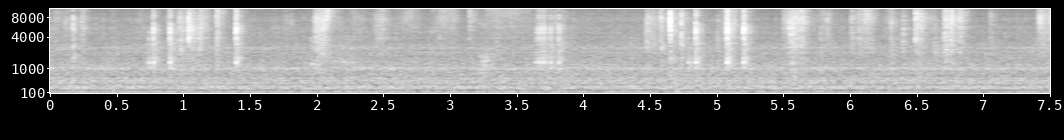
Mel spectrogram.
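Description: Faint, irregular light clicks and soft rustles of small objects being handled at a desk, over a low steady room hum.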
